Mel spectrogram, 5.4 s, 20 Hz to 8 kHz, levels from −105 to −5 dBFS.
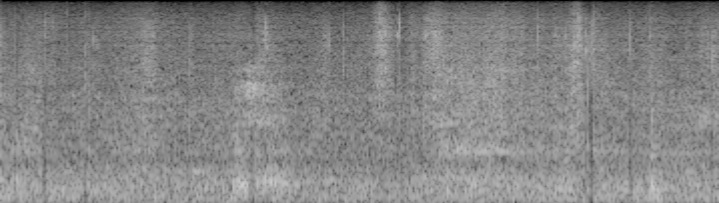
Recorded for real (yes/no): no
